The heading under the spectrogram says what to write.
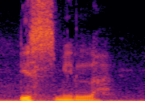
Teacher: lafaz Allah dibaca tipis kalau sebelumnya baris di bawah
